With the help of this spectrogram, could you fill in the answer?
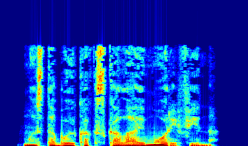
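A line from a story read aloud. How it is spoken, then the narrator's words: Breathless whisper. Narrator (Russian): прошептал он, отрываясь, чтобы перевести дух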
